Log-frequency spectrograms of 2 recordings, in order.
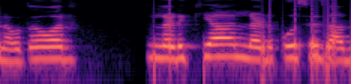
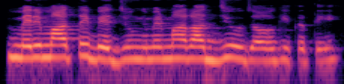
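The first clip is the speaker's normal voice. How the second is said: ordinary delivery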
